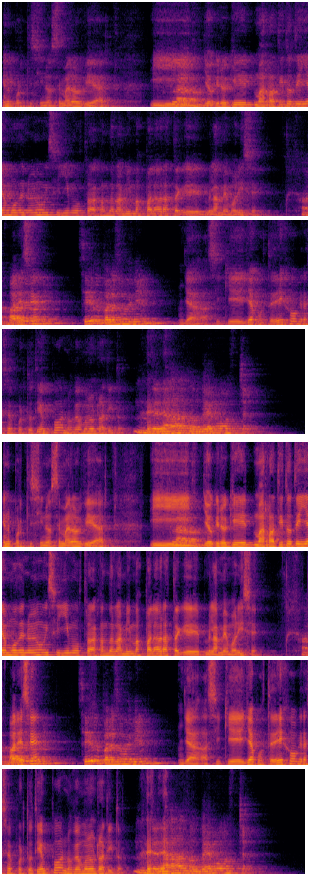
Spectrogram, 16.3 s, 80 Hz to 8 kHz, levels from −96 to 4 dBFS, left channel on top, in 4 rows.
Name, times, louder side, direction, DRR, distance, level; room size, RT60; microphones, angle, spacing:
voice 1, 0.0-7.5 7.9-8.7 10.5-14.5, right 5 dB, 80° right, 12 dB, 0.4 m, -28 dB
voice 2, 2.2-2.6 8.0-8.8 9.2-10.2 14.0-15.5, right 1 dB, 45° right, 0 dB, 1.3 m, -27 dB
10.5 x 3.6 x 3.3 m, 0.80 s
head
